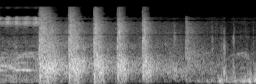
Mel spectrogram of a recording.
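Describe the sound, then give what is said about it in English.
Gunshots ring out as a police officer fires on an armed man in a backyard: five loud, sharp bangs in a steady series, then several fainter pops trailing after. “Shots fired.”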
